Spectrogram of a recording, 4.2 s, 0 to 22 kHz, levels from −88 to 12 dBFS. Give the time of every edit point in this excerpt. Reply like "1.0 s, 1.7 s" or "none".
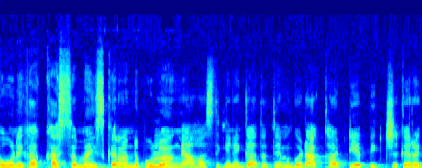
1.8 s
